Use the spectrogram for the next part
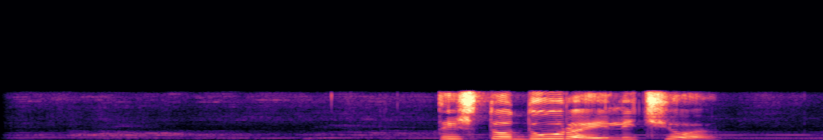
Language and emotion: Russian, angry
